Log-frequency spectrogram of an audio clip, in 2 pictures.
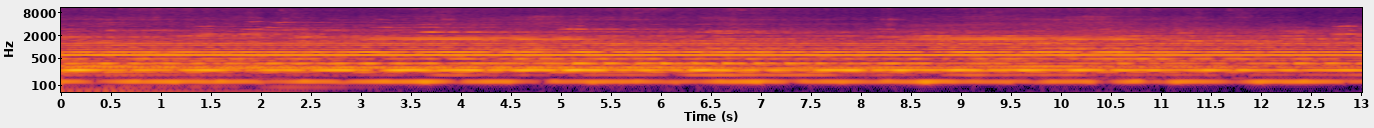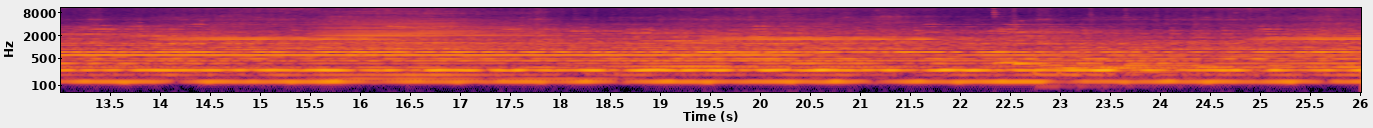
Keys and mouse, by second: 0.4-3.6 typing, 0.7 ctrl+alt+click, 1.4 alt+click, 3.9 click, 4.4 alt+click, 7.2 click, 7.8 click, 8.7-9.4 typing, 8.9 click, 10.1 click, 11.3 click, 13.9 click, 14.8 KP_3, 15.0 KP_0, 15.2 KP_0, 15.3 Return, 17.7 click, 19.2 click, 19.9 click, 20.7 click, 21.6 click, 25.3-26.0 typing.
